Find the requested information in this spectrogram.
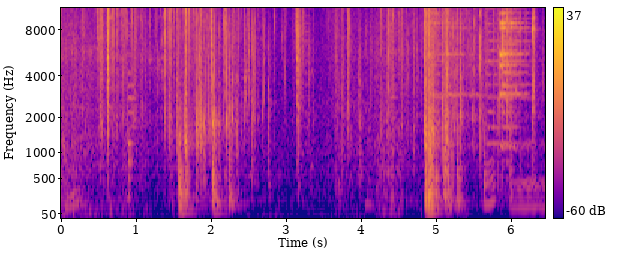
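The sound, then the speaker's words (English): Sharp cracks and heavy knocks as a rock slab splits off a boulder, a few loud abrupt bursts among scattered lighter clatter, with a voice briefly audible near the end. “It's splitting in four different ways, so we're hoping it sort of lifts up like this.”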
